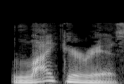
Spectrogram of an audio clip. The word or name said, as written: lycoris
